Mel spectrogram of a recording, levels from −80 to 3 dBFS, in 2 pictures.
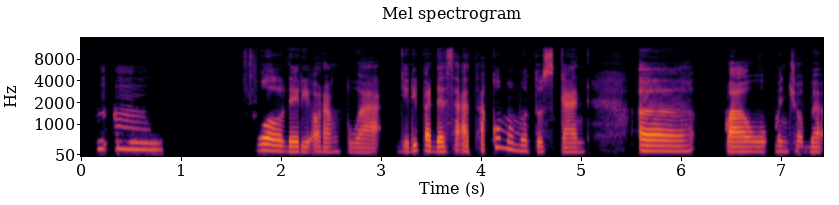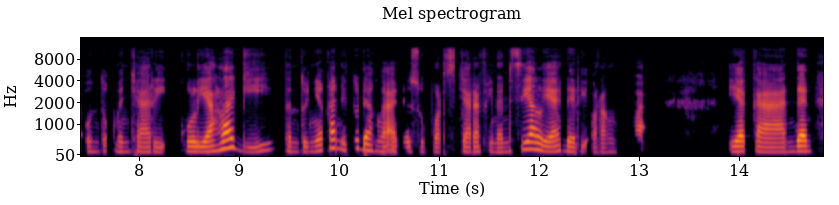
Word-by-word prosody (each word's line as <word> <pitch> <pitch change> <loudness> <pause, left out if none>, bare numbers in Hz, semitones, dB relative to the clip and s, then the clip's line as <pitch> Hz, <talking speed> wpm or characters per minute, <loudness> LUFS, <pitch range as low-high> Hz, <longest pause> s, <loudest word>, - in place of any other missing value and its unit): Mhm. 220 -3 -5 1.0
Full 190 -2 +5
dari 150 0 +1
orang 145 0 -2
tua. 140 -2 -2 0.2
Jadi 145 +5 -2
pada 170 -4 +3
saat - - 0
aku 285 -1 0
memutuskan, 150 - -1 0.6
eee, 165 -1 +4 0.4
mau 150 0 +4
mencoba 150 -1 -4
untuk 150 - -10
mencari 145 -2 -3 0.2
kuliah 155 +1 +3
lagi, 190 - +3
tentunya 150 +3 -3
kan 255 +6 +3
itu 225 +4 -6
udah 195 - +4
enggak 150 -1 +2
ada 150 - -5
support 150 -2 -5
secara 145 0 0
finansial 165 +10 +2
ya 155 +1 +4
dari 140 - -2
orang 135 -1 -7
tua, - - -8 0.9
ya 160 0 +5
kan 145 -1 +2
dan 165 -1 +9
155 Hz, 135 wpm, -25 LUFS, 145-180 Hz, 1.0 s, dan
